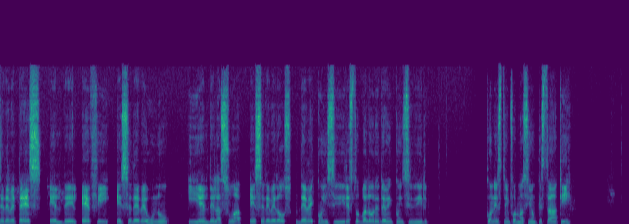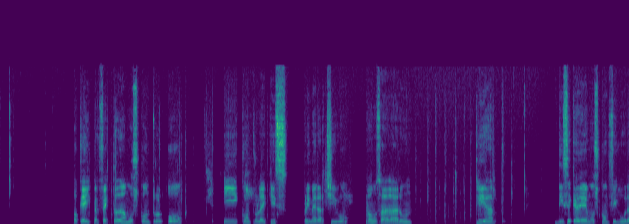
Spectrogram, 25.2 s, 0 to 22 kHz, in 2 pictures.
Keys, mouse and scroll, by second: 8.5-14.0 drag, 15.9 ctrl+o, 16.5 Return, 17.6 ctrl+x, 19.6-22.6 typing.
